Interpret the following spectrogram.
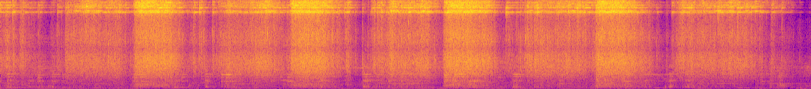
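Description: Heavy steel training chains hanging from a barbell's sleeves clanking and jingling as they lift off the floor and pile back down with each fast bench-press rep, a loud metallic rattle about every second and a half.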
